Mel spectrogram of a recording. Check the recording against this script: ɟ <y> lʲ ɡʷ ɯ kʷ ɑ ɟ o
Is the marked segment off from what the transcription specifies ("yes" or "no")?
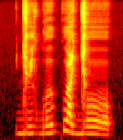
no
